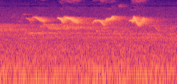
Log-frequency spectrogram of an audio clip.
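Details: Scarlet tanager sitting in a tree sings four short, hoarse, burry phrases in quick succession, each slurring up and down, with light background hiss.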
